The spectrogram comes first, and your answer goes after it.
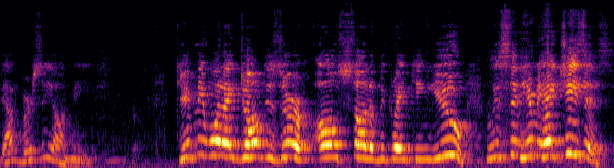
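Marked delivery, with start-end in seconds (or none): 2.2-7.5 loud, high, desperate crying-out yell. Retelling a blind man yelling to Jesus at the top of his lungs: imitating Bartimaeus yelling. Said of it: "he just starts to yell out".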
